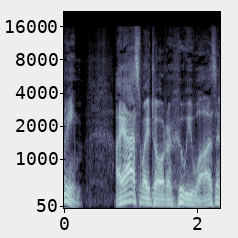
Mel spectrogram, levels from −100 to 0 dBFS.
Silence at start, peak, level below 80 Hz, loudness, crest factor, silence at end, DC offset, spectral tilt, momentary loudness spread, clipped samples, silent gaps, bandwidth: 0 s; -4 dBFS; -44 dBFS; -21 LUFS; 18 dB; 0 s; under 0.1%; -5.5 dB/octave; 9 LU; under 0.1%; none; 16.5 kHz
